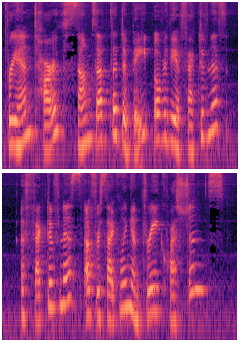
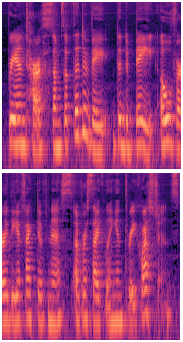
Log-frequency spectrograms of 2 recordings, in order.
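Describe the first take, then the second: First: It is said as a question, rising. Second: It is said as a statement, falling.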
